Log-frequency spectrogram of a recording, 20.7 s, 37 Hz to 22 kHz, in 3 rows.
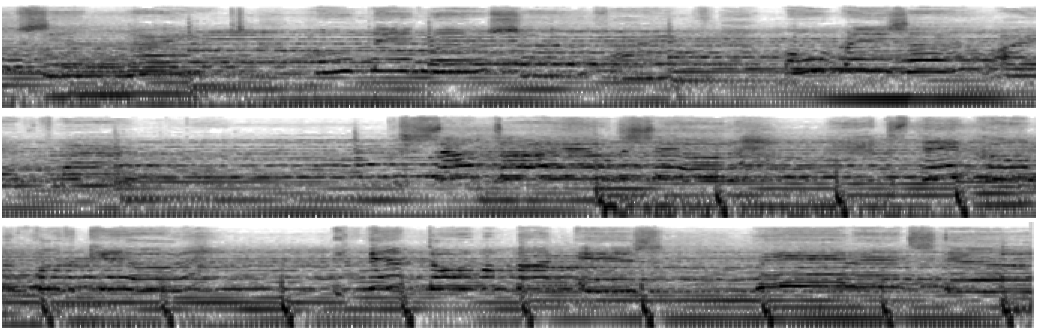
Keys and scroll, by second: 0.0 shift+F2, 0.1 Escape.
